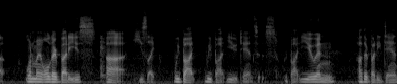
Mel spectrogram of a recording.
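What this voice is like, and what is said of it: Usual voice. Nothing is said of it.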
